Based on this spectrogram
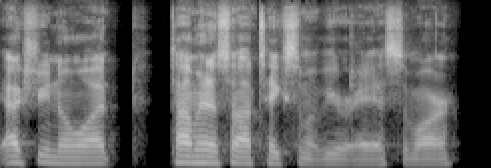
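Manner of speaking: ordinary talk, nothing marked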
